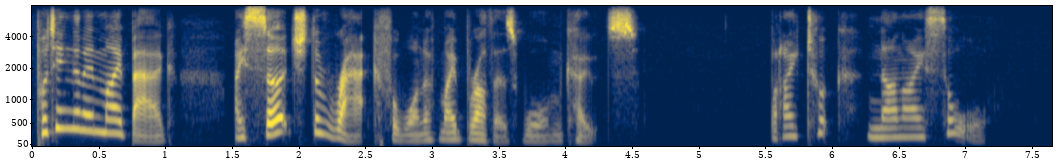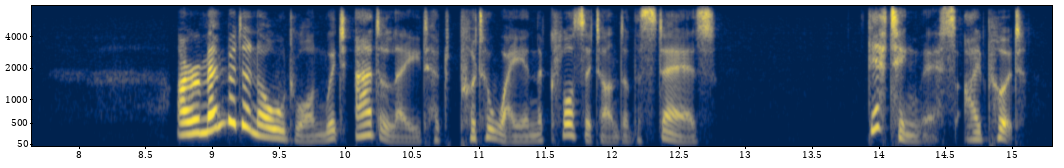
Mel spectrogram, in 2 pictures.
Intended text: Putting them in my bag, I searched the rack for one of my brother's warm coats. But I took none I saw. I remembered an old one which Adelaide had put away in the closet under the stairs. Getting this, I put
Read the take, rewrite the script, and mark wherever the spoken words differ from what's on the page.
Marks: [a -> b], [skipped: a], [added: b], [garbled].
Putting them in my bag, I searched the rack for one of my brother's warm coats. But I took none I saw. I remembered an old one which Adelaide had put away in the closet under the stairs. Getting this, I put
